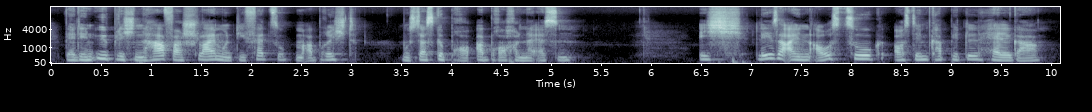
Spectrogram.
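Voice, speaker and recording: Recorded very cleanly with a silent background, a woman with a fairly low pitch and somewhat breathy voice speaks at a fairly slow pace with ordinary pitch variation. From Eifel, western Germany. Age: 60s. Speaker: novelist. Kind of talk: author presentation with reading aloud.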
